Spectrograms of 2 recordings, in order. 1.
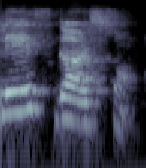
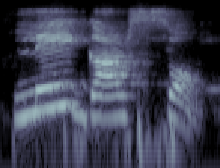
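'les' का s उच्चारित होता है। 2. 'les' का s मौन है। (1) "I won't say les garçons. Les garçons is wrong" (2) "I will say les garçons"

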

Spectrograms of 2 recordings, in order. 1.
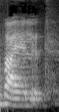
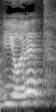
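Numele se pronunță în stil nefrancez. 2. Numele se pronunță în stil francez. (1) "nu Violet" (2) "de fapt Violet"

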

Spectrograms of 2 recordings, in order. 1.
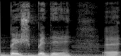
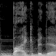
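Il nome è pronunciato in modo francese. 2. Il nome è pronunciato in modo non francese. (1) "è francese quindi è Bechbeder" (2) "o Bechbeder, ma no"

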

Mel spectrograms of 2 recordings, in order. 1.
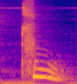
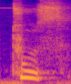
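Le mot se termine sans son s. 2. Le mot se termine par un son s. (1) "tout avec un nom, je ne prononce pas le S" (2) "tous avec un verbe à côté, je prononce le S"

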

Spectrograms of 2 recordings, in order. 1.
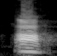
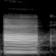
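Le son est prononcé très fort. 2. Le son est prononcé plus fort que normal. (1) "encore plus fort" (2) "plus fort"

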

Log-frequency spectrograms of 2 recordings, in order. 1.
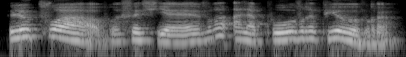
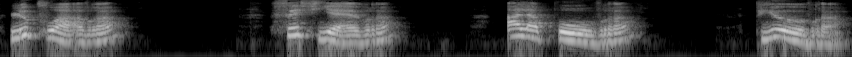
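Произносится целиком, в более быстром темпе. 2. Произносится отдельно, по одному слову. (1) "Побыстрее" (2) "По слову"

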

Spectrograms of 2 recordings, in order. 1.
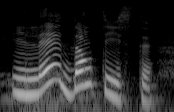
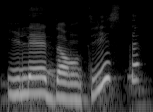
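끝에서 목소리가 평평하거나 내려가요. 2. 끝에서 목소리가 확 올라가요. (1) "그는 치과의사야" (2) "확실하게 억양 높이면서"

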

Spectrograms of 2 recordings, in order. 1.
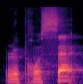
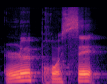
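La voyelle finale est un e ouvert. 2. La voyelle finale est un e fermé.

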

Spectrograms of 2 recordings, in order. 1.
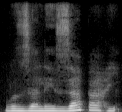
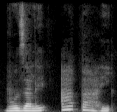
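Um som de z liga allez a à. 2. Nenhum som de z liga allez a à. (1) "eu ligo o S com uma vogal que tem som de Z" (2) "Então vocês também podem falar"

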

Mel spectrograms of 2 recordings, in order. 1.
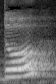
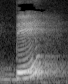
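La palabra termina en una vocal o. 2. La palabra termina en una vocal e. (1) "aquí no es do" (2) "es de"

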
